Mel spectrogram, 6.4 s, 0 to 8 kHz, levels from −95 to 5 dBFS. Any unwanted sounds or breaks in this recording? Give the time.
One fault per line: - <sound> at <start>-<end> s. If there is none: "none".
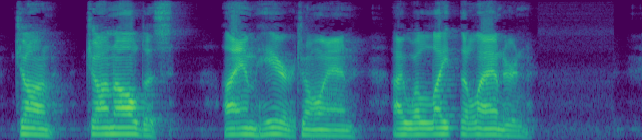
none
